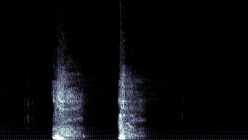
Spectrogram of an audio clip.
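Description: A man coughs twice into his hand, clearing his throat: two short, sharp coughs about two-thirds of a second apart.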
